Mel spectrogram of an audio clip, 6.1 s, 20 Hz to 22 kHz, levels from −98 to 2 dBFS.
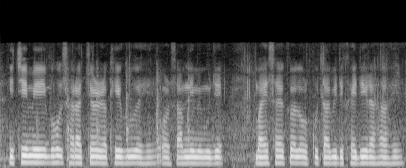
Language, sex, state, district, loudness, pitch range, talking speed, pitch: Hindi, male, Arunachal Pradesh, Lower Dibang Valley, -14 LUFS, 140-150 Hz, 195 wpm, 145 Hz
